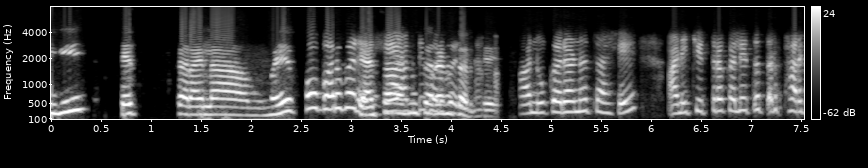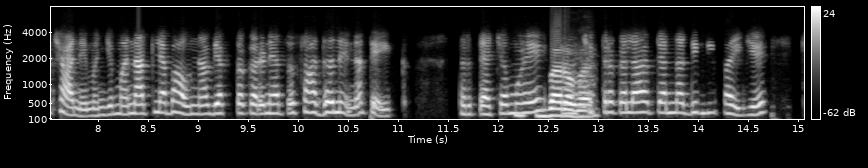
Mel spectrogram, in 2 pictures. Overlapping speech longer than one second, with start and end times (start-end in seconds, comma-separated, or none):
2.5-4.3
